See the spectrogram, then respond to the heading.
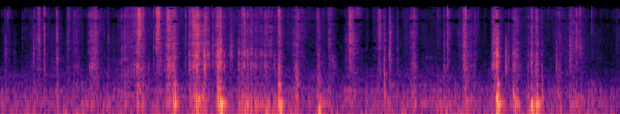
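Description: A large solid ball of many layered multicolored plastic tape, held in one hand, is sliced and peeled with a metal craft knife. Rapid dry crinkling and tearing crackles come in dense bursts with short, bright snaps. There is a low body under the crisp tearing.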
